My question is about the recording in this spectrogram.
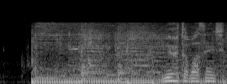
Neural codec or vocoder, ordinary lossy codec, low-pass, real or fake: none; none; 7.2 kHz; real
